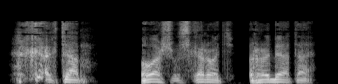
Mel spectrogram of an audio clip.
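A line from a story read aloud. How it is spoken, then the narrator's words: Hoarse, after barking cough. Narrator (Russian): Первый солдат, должно быть старший, откашлившись хриплым, похожим на собачий лай кашлем, сказал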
